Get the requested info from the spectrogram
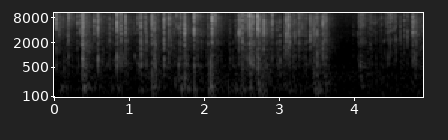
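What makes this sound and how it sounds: Fingertips press and rub a flat, soft leggings package sealed in a thin clear plastic bag with a cardboard label and barcode, lying on a grey cloth surface. Dense, bright crinkling comes in quick irregular bursts of crackle, with a brief quieter lull near the end before the rustling picks up again.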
